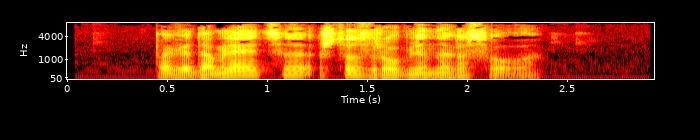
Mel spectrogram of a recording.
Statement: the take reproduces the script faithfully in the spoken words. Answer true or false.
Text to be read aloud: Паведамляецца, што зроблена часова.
true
